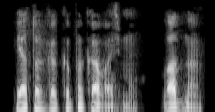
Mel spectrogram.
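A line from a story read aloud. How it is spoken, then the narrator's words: Plain. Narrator (Russian): сказала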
